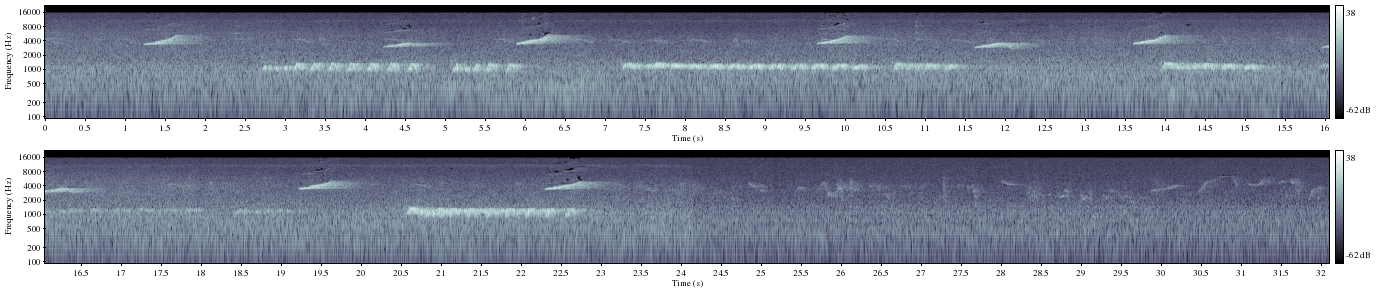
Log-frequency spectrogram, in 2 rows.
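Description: Oriental magpie robin singing: a clear rising whistled note repeated about every two seconds, with a lower, fast-pulsed trill coming in bursts of one to three seconds between them. Both stop about 24 seconds in, leaving only faint background sound.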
